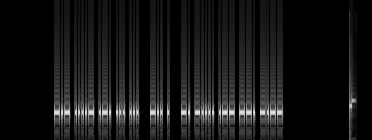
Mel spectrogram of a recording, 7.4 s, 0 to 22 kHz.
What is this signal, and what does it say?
Morse code, heard as a keyed tone, about 36 wpm, 700 Hz. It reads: K4RSS DE N6WGY
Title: USA Callsign DE Callsign 35wpm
